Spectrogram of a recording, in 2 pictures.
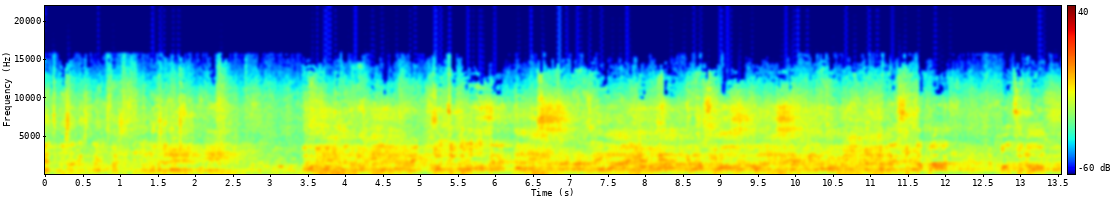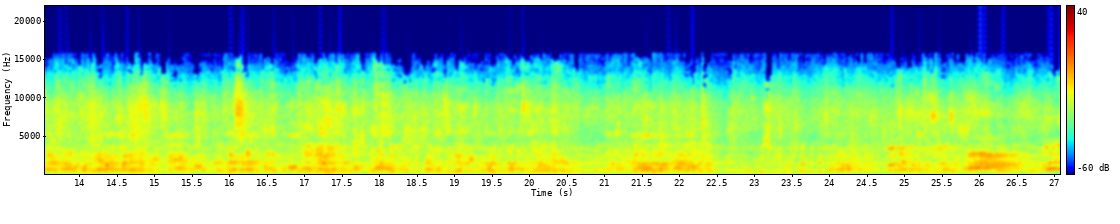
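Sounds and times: voices talking and calling out: 0.0 - 27.0.

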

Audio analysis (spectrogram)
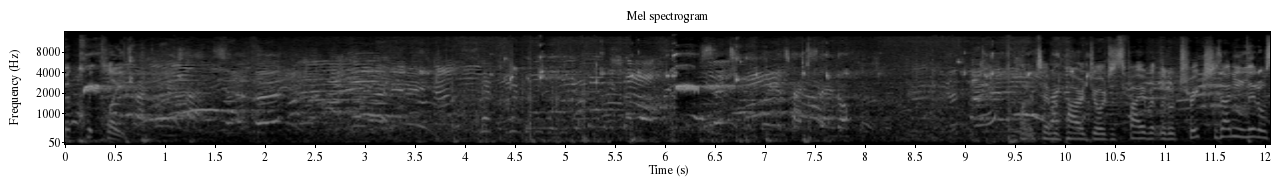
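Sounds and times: court shoes squeaking: 0.0 - 1.7, 2.6 - 12.0
murmur of arena crowd: 0.0 - 12.0
players' voices: 0.0 - 12.0.

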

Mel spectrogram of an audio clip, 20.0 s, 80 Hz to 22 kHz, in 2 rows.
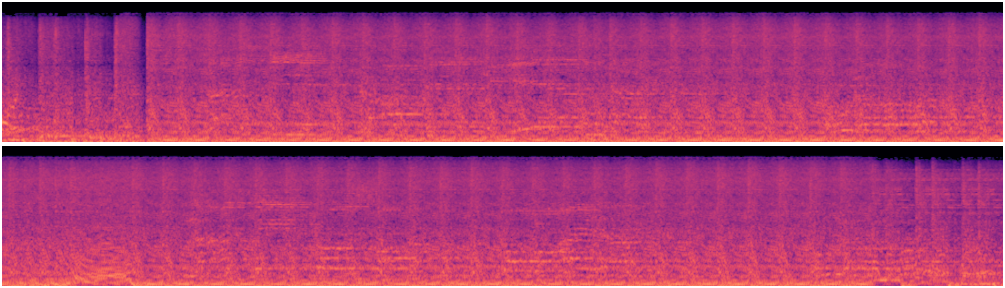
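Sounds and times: electronic kick drum pounding: 0.0 - 20.0
synth lines: 1.4 - 19.2.

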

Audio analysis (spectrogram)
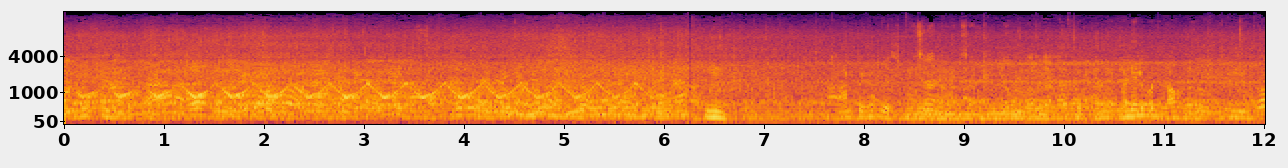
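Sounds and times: police siren yelping: 0.0 - 6.3
crowd voices: 0.0 - 12.0.

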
